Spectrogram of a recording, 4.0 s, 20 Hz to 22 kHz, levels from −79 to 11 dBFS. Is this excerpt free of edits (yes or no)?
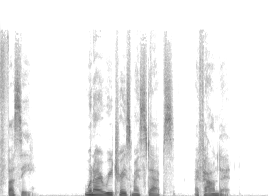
yes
